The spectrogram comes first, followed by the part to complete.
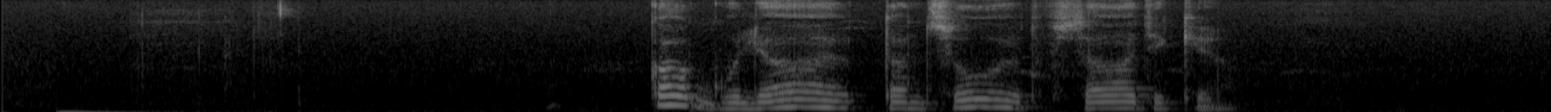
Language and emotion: Russian, sad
